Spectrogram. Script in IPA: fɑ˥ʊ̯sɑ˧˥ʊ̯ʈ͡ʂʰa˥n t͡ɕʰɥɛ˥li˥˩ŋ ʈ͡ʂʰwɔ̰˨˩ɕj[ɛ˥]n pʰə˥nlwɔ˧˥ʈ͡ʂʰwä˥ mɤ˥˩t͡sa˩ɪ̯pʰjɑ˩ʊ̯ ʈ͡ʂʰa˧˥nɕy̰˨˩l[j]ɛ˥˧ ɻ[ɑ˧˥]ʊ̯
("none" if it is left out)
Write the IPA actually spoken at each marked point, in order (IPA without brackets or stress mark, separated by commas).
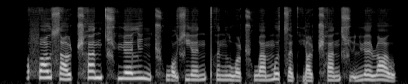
ɛ˧˥, ɥ, ɑ˥˩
